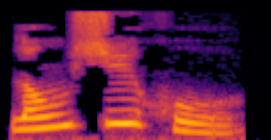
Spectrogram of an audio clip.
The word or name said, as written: Long Xuhu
